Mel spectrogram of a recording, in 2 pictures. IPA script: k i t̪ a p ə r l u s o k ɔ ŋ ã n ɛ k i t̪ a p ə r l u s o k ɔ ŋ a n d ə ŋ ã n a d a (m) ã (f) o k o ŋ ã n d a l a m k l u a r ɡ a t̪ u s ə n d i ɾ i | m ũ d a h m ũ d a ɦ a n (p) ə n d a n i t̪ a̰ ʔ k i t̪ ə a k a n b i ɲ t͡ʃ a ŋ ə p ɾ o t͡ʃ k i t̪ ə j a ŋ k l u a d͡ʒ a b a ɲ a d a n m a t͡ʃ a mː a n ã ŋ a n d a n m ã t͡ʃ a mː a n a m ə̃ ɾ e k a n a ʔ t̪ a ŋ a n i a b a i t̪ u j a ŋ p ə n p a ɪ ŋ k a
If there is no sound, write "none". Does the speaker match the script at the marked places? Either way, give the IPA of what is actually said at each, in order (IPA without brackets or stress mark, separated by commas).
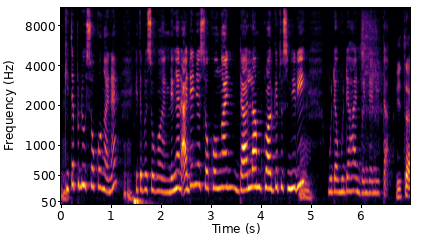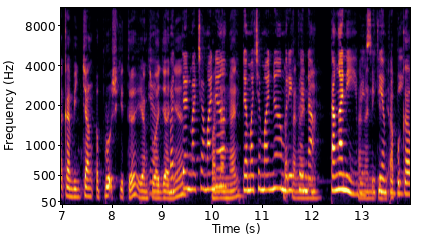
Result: ɲ, s, b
